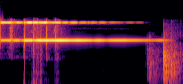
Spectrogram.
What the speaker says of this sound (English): My bell, as always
